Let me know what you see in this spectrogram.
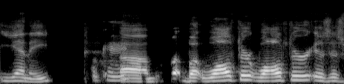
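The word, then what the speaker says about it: Jehne: He pronounces it Yenny. Okay. But Walter is his first name. Walter Yenny.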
